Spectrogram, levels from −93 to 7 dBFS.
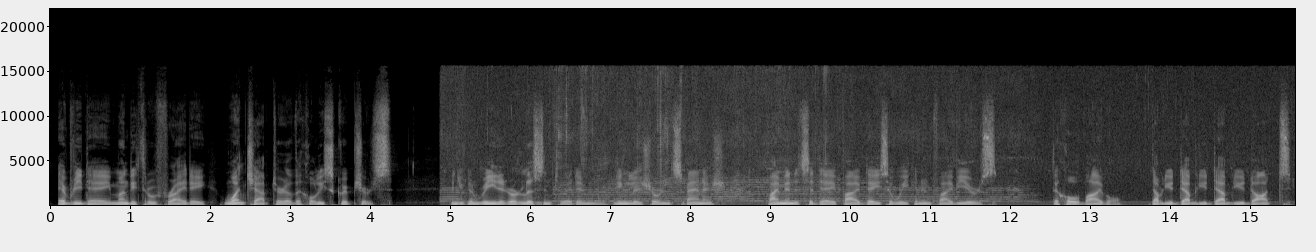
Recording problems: electrical hum; noticeable; from 5 s on; 60 Hz, 15 dB below the speech

